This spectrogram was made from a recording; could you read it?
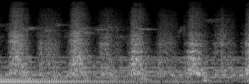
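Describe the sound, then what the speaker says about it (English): A hand saw cuts through timber decking boards with steady back-and-forth strokes, about four rasping pulls, loud and close, with no talk. "So I'm going to saw these decking boards up into sections"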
